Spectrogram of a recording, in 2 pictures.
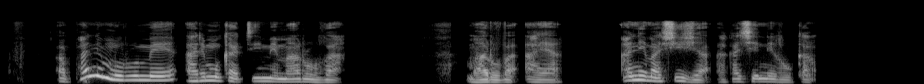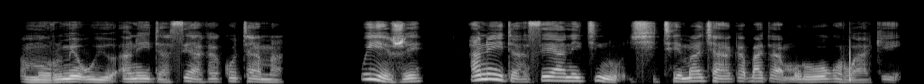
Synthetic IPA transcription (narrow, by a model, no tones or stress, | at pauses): pane̞murume̞aɾimukatime̞maruːʋa | maruʋa̰ʔajaː | ne̞maʃiʒa̰ʔakat͡ʃe̞ne̞ruːka̰ | muɾume̞ujuʔano̞itase̞akako̞taːma | uje̞ʐe̞ | ano̞itase̞ane̞t͡ʃin̤ṵt͡ʃitʰe̞mat͡ʃaːkaɓatamṵɾuo̞ko̞rwaːke̞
